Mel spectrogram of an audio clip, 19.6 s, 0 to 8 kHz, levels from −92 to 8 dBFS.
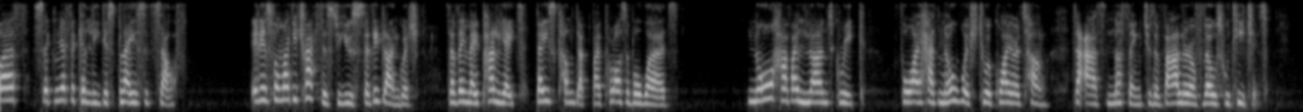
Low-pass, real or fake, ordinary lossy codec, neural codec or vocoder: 7.2 kHz; fake; Opus, 32 kbps; codec, 16 kHz, 16 kbps, FunCodec, trained on LibriTTS, 50 frames a second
